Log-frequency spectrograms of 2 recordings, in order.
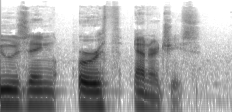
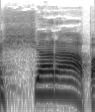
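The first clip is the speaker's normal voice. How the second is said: higher, drawn-out outburst; mock exasperated yell; 9 semitones higher than usual. Teacher to the voice in the head, mock exasperated yell. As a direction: cut the nagging voice off, high and slow. Cuts off the inner voice.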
